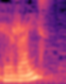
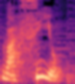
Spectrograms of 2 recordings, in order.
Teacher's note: Se rompe el diptongo y se separan las dos vocales, formando otra sílaba. · Term: hiato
